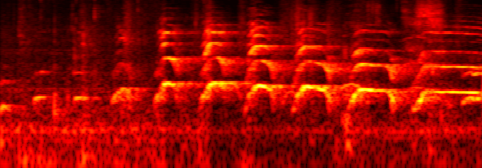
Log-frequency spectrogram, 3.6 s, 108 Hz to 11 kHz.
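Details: Three-and-a-half-week-old German Shepherd puppies, born December 27 2013, give strings of arched, squealing whines that build from soft to loud, overlapping calls from more than one pup, in a small indoor room.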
